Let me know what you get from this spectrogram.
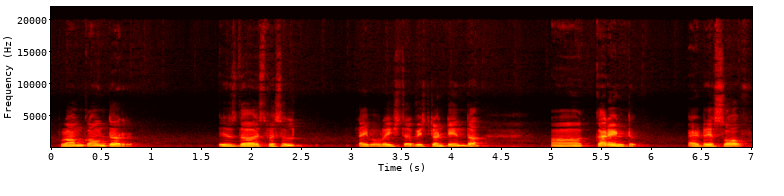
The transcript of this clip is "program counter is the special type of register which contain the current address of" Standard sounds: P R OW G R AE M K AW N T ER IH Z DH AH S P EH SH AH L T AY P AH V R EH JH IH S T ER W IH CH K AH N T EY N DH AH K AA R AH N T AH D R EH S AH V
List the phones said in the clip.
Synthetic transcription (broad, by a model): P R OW M K AW N T ER IH Z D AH S P EH SH AH L T AY P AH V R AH IH SH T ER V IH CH K AH N T EY N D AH K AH R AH N T AH D R EH S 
